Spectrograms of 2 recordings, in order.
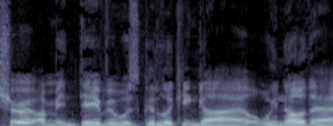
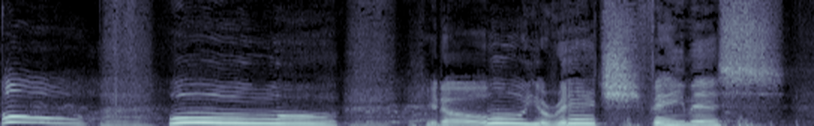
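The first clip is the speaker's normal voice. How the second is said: put-on very high, very slow, drawn-out ooh in girl voice; 13 semitones higher, 6 dB louder than usual. Describing an insecure girl's thoughts about a king, doing an impression of her. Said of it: "this is my own best impression".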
